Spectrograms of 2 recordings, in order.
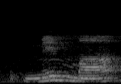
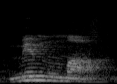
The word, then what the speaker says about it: مِمَّا: When you read these together, you will pronounce mimma. The mim sound, the noon sound will go away and mim is pronounced twice.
